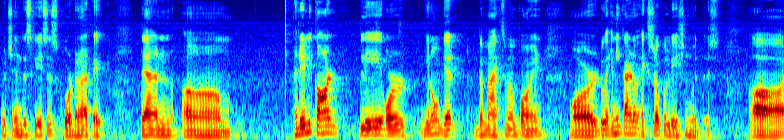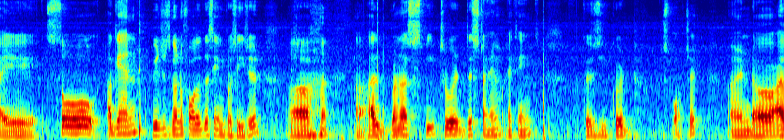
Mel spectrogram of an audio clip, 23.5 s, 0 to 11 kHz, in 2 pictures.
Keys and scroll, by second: 17.3 Menu, 18.0 4, 18.5 1, 20.1 6.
